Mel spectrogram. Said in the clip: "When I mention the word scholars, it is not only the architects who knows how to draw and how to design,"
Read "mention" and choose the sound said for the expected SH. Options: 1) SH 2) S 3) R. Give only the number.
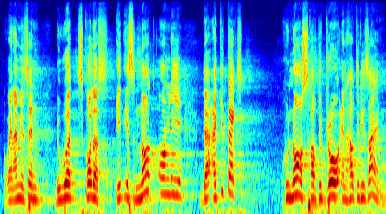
2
